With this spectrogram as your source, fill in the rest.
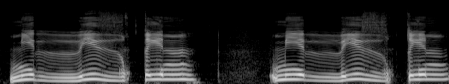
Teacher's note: tanpa disertai dengung ah maka kita baca mirizqin mirizqin Nah jadi Nun sukunnya lebur dia ke huruf ro · cara bacanya tanpa ditahan tanpa disertai dengung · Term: idgam bilagunah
